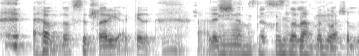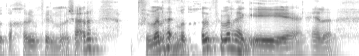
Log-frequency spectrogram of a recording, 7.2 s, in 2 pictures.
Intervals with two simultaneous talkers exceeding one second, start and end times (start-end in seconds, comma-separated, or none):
2.2-3.4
